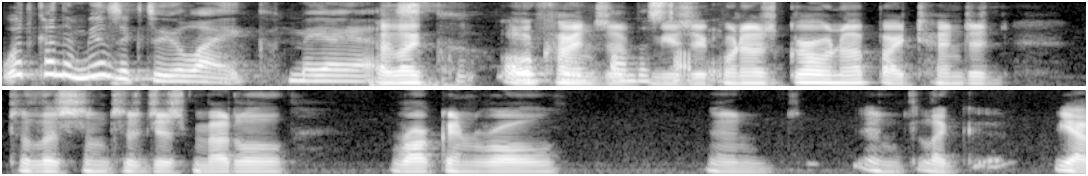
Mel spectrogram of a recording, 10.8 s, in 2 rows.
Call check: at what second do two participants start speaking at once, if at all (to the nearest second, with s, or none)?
2 s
